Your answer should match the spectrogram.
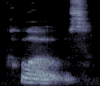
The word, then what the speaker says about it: clothes: with pronunciation, especially of clothes. Clothes and clothing have the same meaning. Clothes is pronounced like the word close, like close the door. It does not have a TH sound.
